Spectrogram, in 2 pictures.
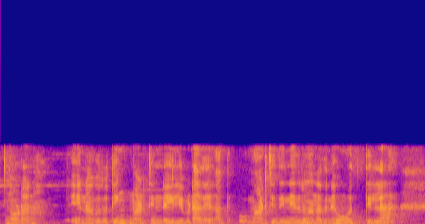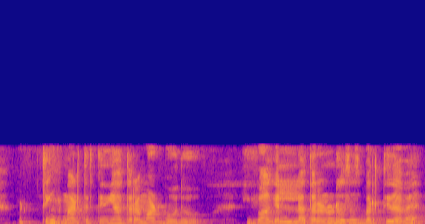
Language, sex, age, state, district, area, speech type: Kannada, female, 18-30, Karnataka, Davanagere, rural, spontaneous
